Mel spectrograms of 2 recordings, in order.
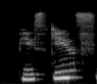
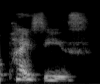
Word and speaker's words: Pisces: I found it in a computer game and I thought, what's a piskies? How do you say this? And it was I asked my parents and they said, oh, Pisces.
